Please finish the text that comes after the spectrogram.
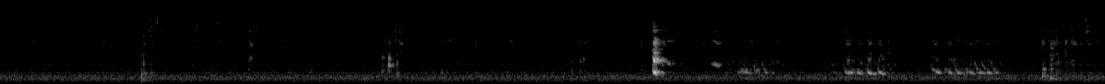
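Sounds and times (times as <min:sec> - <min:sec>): soft chewing: 0:00.9 - 0:06.0.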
